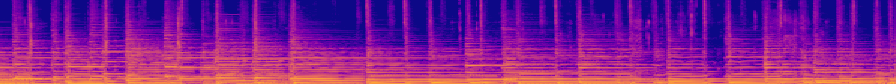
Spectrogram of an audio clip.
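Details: Strummed acoustic guitar music plays throughout with no animal sounds.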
